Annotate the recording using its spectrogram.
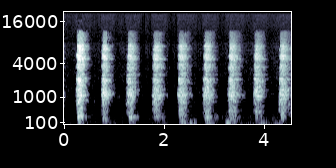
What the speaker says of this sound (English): So we're going to do the breath of fire. Exhale strongly.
